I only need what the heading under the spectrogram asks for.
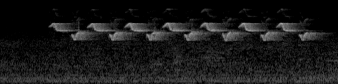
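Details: Great tit song with many variations: a rapid run of about seven high two-note phrases, each a sharp upper note dropping to a lower one, repeated evenly over three seconds against faint background hiss.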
